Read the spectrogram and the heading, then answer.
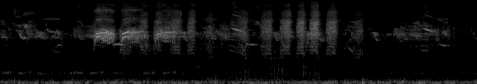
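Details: Several birds chirp and twitter in a natural setting, with quick high notes bunched into busy bursts around the middle and a faint steady low hum underneath.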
